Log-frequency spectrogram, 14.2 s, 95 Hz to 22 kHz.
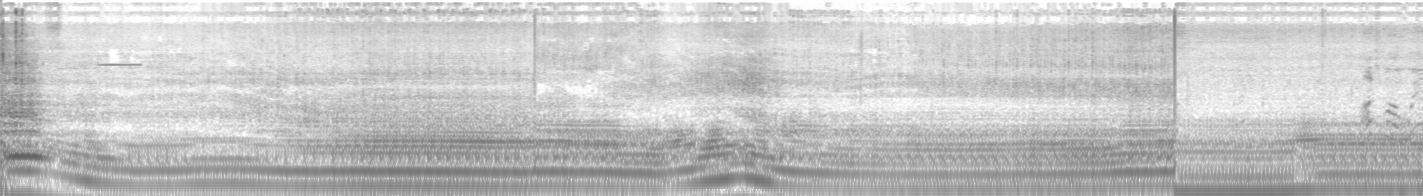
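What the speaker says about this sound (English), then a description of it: "Start the car." Infiniti G37 engine with a steady mid-pitched idle and a swelling rev partway through, close and fairly loud, with a shift in tone near the end.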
